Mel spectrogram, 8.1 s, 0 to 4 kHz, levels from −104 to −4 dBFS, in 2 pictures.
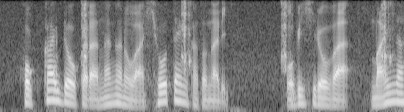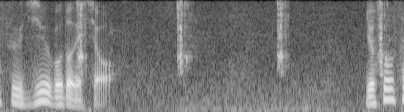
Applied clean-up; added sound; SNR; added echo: neural mask model Resemble Enhance denoiser.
